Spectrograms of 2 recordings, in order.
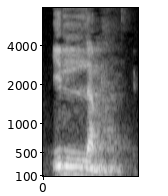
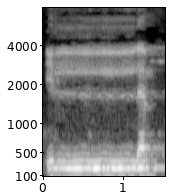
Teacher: lam itu idghamnya tidak ada gunnahnya, tidak ada dengung. Jadi jangan illam misalnya.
